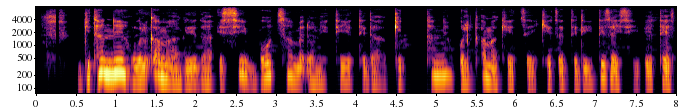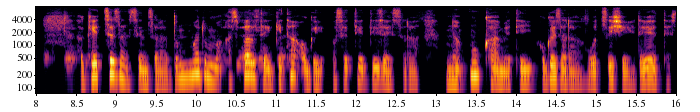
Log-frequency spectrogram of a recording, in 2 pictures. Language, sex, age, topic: Gamo, female, 18-24, government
